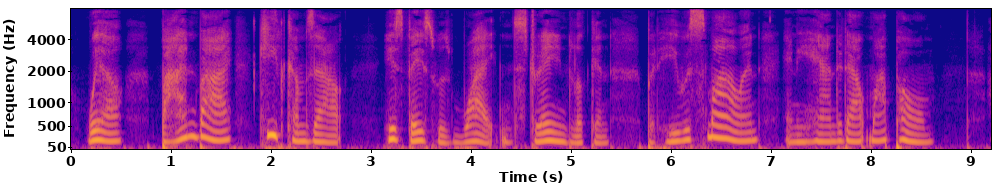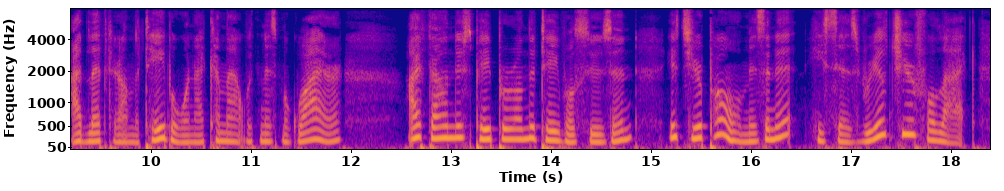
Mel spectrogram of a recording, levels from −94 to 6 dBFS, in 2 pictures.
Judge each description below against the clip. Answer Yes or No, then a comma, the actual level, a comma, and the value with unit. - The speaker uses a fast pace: No, average, 180 wpm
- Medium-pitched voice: Yes, medium, 180 Hz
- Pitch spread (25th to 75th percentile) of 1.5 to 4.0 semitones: No, average, 4.8 semitones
